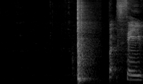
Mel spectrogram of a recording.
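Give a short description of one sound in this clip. A metal strainer clanks against a bowl.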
